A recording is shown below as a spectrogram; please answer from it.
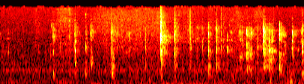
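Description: Faint typing on a computer keyboard: irregular light key clicks that start under a second in and grow busier from about two seconds.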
